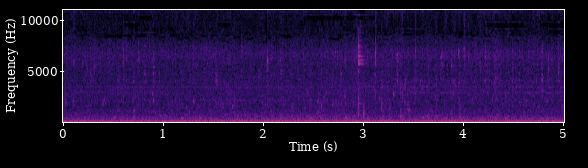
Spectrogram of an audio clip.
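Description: Cold water pouring steadily onto cool-season crops in a wellness garden, a continuous close hiss and splash with a low steady hum beneath, no voices.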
